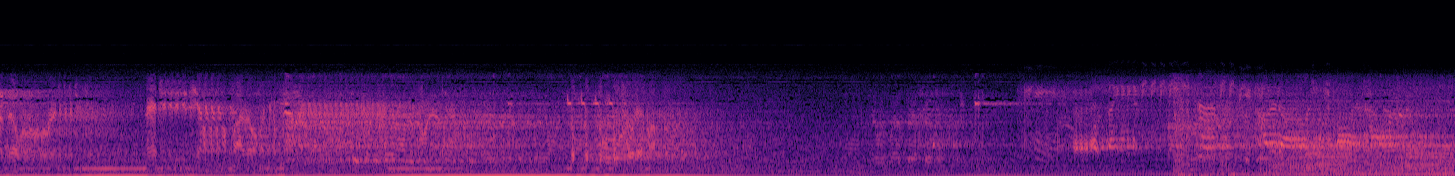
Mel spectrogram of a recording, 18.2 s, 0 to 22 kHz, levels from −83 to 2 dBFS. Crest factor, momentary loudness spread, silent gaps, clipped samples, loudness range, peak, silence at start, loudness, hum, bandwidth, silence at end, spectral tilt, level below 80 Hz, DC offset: 14 dB; 14 LU; none; under 0.1%; 11 LU; -20 dBFS; 0 s; -34 LUFS; none; 8.2 kHz; 0 s; -6 dB/octave; -52 dBFS; 0.5%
